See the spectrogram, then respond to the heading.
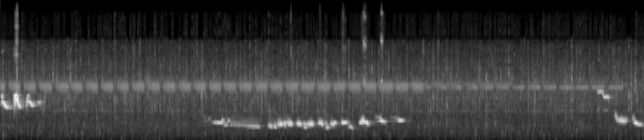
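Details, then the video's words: Male robin in a simple aviary sings a long, fast, warbling run of bright chirped notes, opening and closing with high thin squeaks, over a steady high-pitched hiss. "KICAU BURUNG ROBIN JANTAN GACOR NGEROL PANJANG FULL ISIAN"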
